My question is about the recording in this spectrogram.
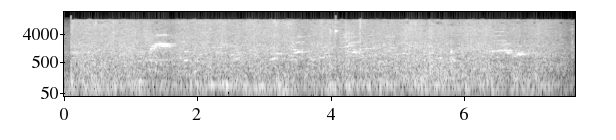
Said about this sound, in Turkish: Sonrasında deniz yükselmeye başladı. Seferihisar Sığacık halkı sarsıntının şokunu atlatamadan bu kez tsunami ile karşı karşıya kaldılar. Seferihisar Sığacık'ta su taştı. Önce sokaklar, caddeler sular altında kaldı.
